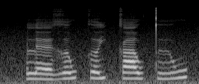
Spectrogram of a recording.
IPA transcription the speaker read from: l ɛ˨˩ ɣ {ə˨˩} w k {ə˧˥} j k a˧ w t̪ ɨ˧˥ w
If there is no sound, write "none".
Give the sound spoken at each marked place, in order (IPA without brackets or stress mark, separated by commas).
ə˧˥, ə˧˥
